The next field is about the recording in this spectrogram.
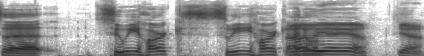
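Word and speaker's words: Tsui Hark: the director's name I'm not really no it's pronounced Rob Schneider okay no it's a Tsui heart sweet heart oh yeah yeah yeah like uh well-known well-known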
